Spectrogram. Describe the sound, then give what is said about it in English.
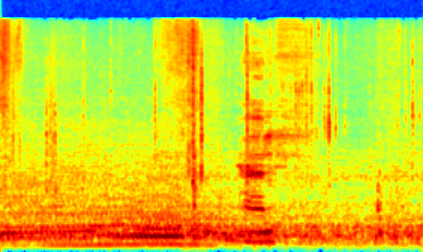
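A Volkswagen Passat engine hums steadily from inside the car, a low continuous drone with a brief rise in pitch midway, then settling back to a quieter idle rumble. “Yes, good old Passat.”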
